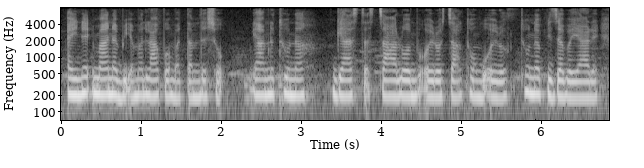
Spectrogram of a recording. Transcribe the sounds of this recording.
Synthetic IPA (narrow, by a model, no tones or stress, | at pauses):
ɐjnɐʔimanɐbiʔɐmɐlak̚pɐmɐtɐmdɐsu | jamnɐtʰunɐ | ɡastɐt͡ʃalonbɐ̰ʔo̰jɾot͡ʃak̚tʰoŋbɐojɾotʰunɐpid͡ʒɐbɐjaɾe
